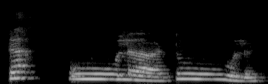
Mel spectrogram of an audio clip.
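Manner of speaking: ट, ऊल very slow, then टूल; blending टूल. Shown as a demonstration. Teacher to kids, slow blending of टूल. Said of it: "जोड़ जोड़ के पढ़िए".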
